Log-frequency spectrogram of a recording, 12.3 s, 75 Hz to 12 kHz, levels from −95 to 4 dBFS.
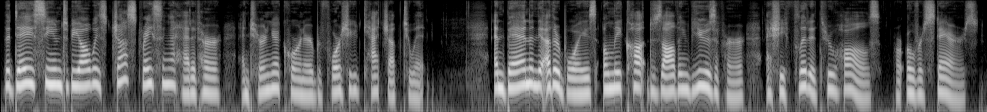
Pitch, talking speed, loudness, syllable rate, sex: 200 Hz, 205 wpm, -19 LUFS, 5.3 syllables/s, female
